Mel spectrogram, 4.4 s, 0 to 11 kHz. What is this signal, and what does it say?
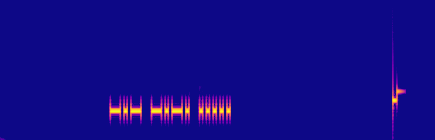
Morse code, heard as a keyed tone, about 34 wpm, 700 Hz. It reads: KC5
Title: USA Call Sign Prefixes - 35wpm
